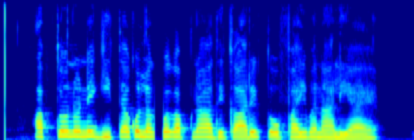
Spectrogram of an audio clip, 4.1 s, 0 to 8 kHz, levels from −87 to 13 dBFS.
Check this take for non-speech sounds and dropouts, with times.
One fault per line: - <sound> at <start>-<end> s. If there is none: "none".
- dropout at 1.5-1.6 s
